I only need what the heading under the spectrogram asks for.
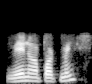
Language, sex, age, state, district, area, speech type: Telugu, male, 18-30, Andhra Pradesh, Chittoor, rural, conversation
